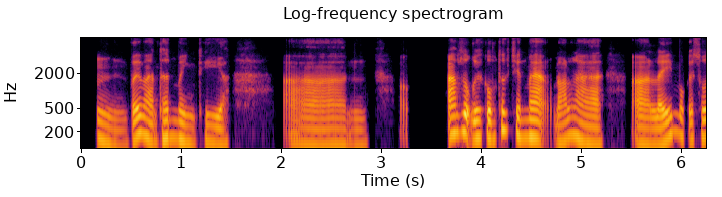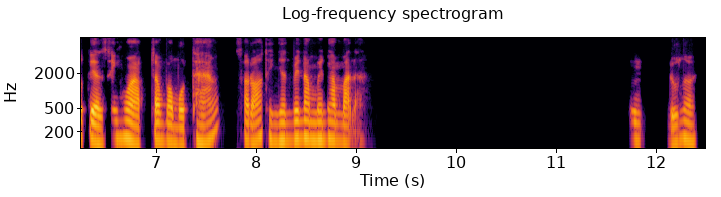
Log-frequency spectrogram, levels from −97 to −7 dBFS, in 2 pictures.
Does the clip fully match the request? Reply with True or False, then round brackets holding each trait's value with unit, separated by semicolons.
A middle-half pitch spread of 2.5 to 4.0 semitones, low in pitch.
False (3.4 semitones; 145 Hz)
